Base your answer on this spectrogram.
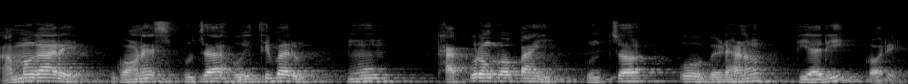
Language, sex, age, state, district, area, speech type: Odia, male, 60+, Odisha, Nayagarh, rural, spontaneous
